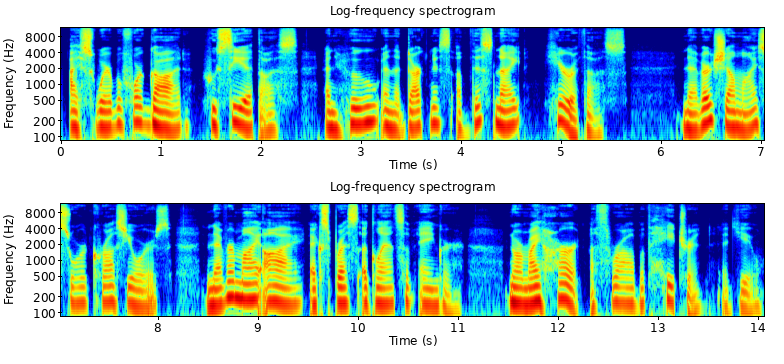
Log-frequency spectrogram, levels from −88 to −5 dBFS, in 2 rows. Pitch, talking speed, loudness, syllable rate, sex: 150 Hz, 170 wpm, -21 LUFS, 4.3 syllables/s, female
